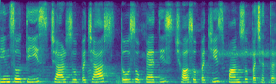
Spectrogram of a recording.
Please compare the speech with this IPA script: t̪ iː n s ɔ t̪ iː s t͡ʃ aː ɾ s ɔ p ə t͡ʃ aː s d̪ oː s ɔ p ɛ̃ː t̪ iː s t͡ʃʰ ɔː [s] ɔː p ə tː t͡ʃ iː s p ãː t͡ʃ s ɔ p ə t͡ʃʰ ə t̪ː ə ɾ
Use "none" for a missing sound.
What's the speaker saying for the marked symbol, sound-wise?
s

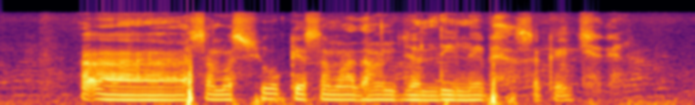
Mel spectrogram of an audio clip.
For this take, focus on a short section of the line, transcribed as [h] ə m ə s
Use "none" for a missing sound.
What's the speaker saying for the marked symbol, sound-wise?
s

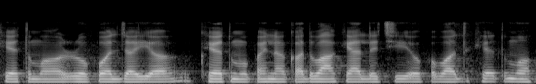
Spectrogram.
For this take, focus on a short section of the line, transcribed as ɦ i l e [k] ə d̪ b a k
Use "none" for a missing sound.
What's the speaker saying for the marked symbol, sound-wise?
k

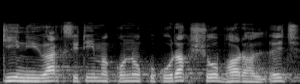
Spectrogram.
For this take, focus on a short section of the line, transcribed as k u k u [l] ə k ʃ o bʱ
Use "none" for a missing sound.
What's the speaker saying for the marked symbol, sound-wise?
ɾ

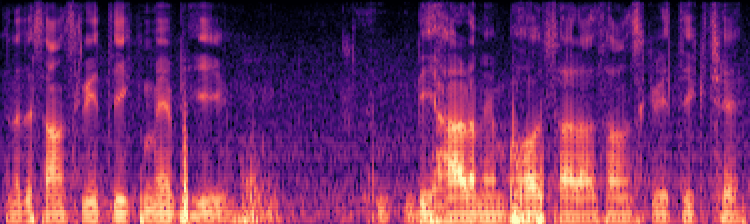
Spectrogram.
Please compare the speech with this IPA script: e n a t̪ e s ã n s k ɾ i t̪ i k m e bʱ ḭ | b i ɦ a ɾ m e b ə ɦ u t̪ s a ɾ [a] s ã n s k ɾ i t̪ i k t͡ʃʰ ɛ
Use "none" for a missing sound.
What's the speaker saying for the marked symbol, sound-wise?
a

